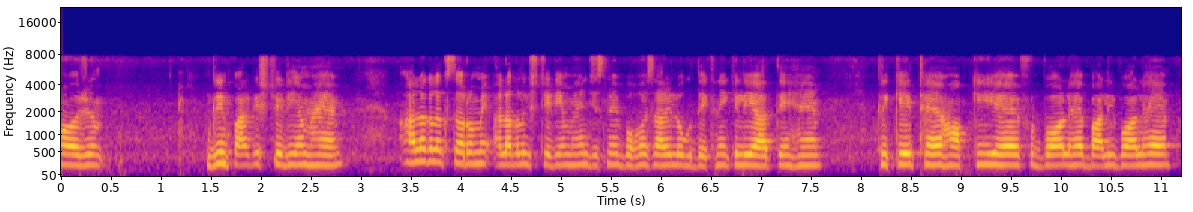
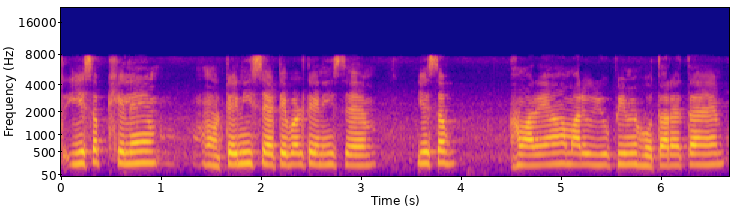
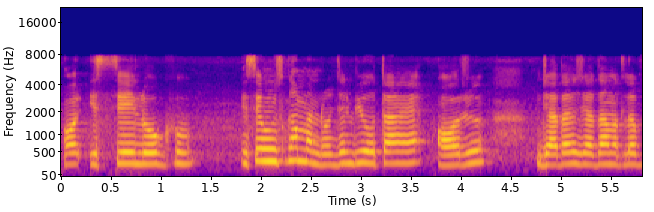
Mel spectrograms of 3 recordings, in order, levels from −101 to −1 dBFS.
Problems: none marked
